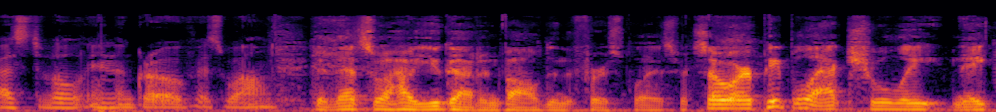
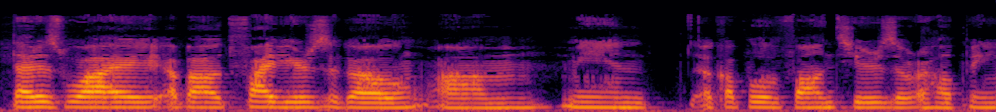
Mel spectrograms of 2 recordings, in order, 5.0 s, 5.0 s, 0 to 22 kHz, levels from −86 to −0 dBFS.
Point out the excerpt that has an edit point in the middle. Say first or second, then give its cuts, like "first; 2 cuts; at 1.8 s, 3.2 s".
first; 2 cuts; at 1.6 s, 3.4 s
